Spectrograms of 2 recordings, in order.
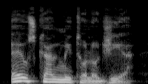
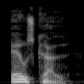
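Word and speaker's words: Euskal: Euscal mitología intentó Ricardo masacrando completamente la pronunciación. Ane se rió y esta vez la risa fue genuina, sin malicia. Euscal, la K es importante.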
